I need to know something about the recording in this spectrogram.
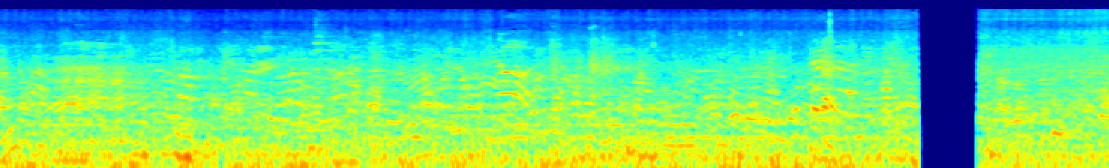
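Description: A crowd of men and women chatter all around in a large room.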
